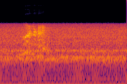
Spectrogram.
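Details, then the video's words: House cat answering a person in a back-and-forth 'conversation'; a quick two-part meow with a slight rise, followed by continuous hum and no further calls. "Кошка разговаривает"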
